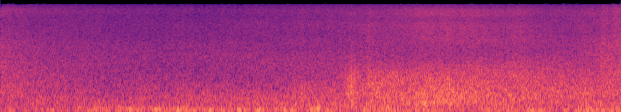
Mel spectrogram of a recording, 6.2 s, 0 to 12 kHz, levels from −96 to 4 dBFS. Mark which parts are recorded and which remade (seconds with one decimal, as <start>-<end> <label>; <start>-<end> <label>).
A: 0.0-6.2 recorded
